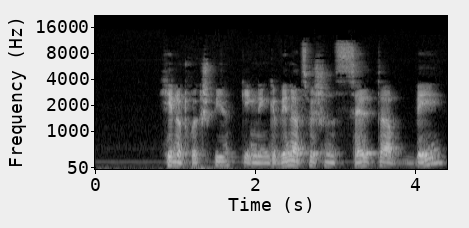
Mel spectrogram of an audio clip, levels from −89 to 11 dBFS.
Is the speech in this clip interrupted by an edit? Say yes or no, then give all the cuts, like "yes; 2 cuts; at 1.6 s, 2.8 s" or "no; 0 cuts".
no; 0 cuts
